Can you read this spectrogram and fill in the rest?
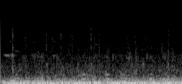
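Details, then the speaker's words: Fiat Panda 4x4 100hp driving a rough, deep-rutted track: deep loud uneven exhaust rumble, owner says it sounds like a fire; exhaust leak, needs new exhaust, noisy rear suspension also noted. "I don't want to rip the exhaust off anymore do I cuz it sounds like a fire"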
